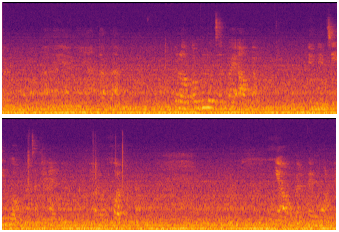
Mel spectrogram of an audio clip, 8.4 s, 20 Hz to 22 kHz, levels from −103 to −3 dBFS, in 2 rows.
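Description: Listening through the speech from beginning to end, nothing stood out as a technical problem at any point.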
